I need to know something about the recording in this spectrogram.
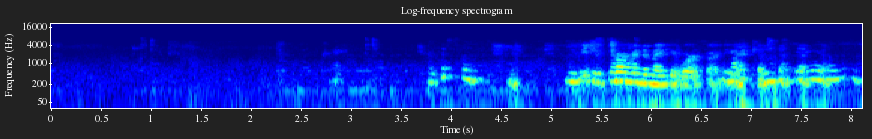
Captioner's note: laugh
